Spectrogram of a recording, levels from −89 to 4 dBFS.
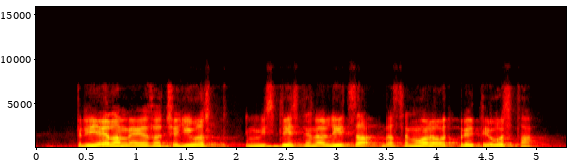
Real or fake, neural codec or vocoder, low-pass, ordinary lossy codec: fake; codec, 16 kHz, 2 kbps, FreqCodec, larger model; 7.2 kHz; Opus, 32 kbps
